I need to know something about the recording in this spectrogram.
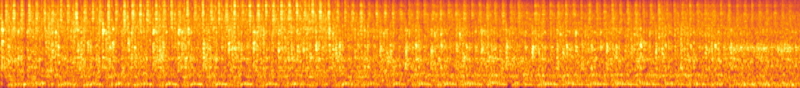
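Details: Diesel with glow plugs, started after reconnecting a loose glow plug wire, catches and settles into a steady, even idle with its usual light clatter and no misfire or hunting; runs normally.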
